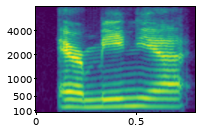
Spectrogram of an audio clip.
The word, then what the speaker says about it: Herminia: Hi, my name is Herminia, pronounced Air as in Air Jordan, me, and I am highly skilled at teaching and simplifying the complicated. Great. Erminia.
